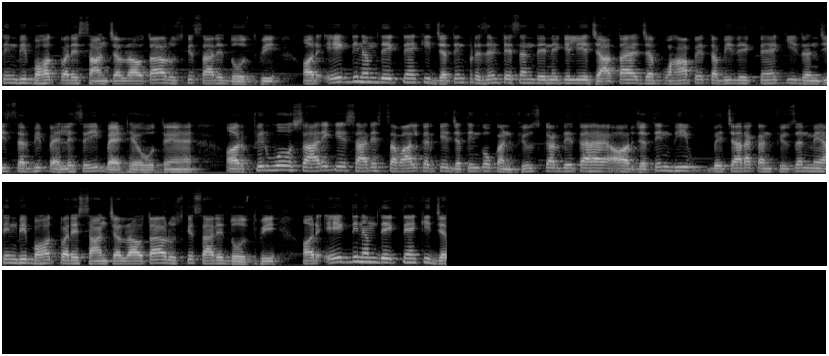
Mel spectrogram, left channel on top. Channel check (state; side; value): drops out; right; at 4.5 s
